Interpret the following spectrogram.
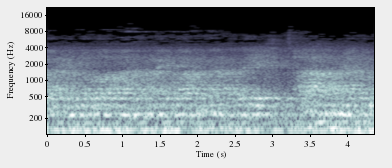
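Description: Theravada monastic chanting in Pali, held on one steady monotone pitch, with a brief dip about three seconds in.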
